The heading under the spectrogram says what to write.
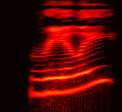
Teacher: when they are surprised, their voice goes up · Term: intonation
